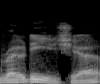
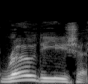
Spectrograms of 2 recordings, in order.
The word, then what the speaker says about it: Rhodesia: should have been pronounced with the emphasis on the second rather than the first syllable Robert Blake comments but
